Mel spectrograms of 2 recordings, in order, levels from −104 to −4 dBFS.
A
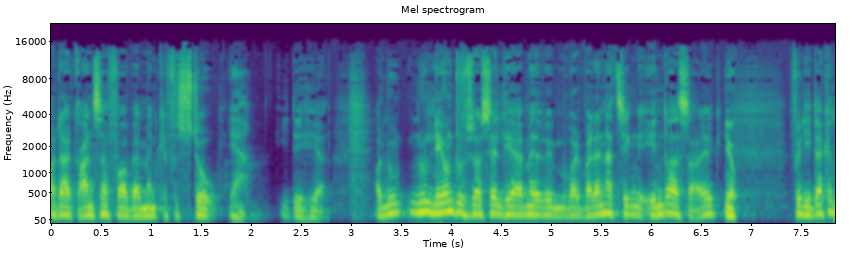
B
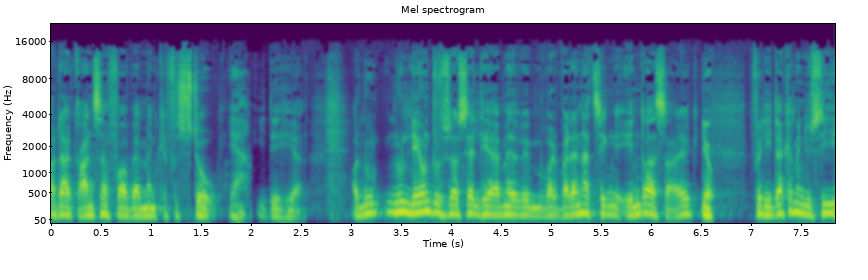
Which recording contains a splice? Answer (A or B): B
